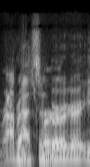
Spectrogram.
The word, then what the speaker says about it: Ratzenberger: Ratzenberger.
